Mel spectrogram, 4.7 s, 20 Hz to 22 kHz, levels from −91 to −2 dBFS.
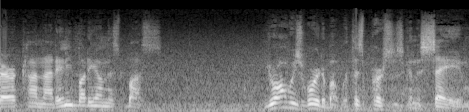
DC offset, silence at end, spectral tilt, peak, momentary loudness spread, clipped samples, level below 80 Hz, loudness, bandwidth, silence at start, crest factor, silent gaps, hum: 0.1%; 0 s; -4.5 dB/octave; 0 dBFS; 18 LU; under 0.1%; -40 dBFS; -16 LUFS; 13 kHz; 0 s; 16 dB; none; none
